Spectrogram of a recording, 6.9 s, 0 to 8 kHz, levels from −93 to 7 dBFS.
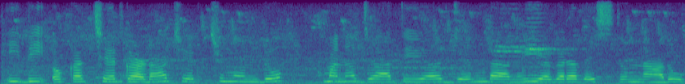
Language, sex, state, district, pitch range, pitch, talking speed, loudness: Telugu, female, Telangana, Karimnagar, 260-280 Hz, 270 Hz, 80 wpm, -27 LUFS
